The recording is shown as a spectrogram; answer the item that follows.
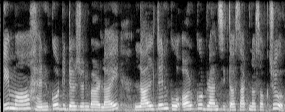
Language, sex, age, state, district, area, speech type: Nepali, female, 18-30, West Bengal, Kalimpong, rural, read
